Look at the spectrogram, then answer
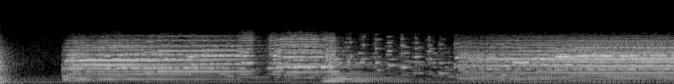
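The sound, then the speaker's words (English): A train's horn blares in long, loud sustained chords, briefly breaking and wavering in the middle before holding steady again, with no voices. “He's on his way to the railroad station to get the 6 o'clock train for Albany.”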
